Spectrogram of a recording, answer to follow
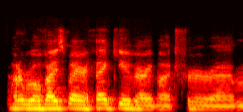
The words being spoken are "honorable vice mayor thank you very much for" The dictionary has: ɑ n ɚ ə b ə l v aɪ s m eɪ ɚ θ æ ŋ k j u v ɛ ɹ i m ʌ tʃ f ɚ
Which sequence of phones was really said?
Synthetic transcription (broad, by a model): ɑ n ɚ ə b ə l v aɪ s m eɪ ɚ θ æ ŋ k j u v ɛ ɹ i m ʌ tʃ f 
